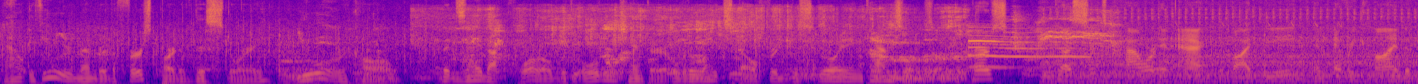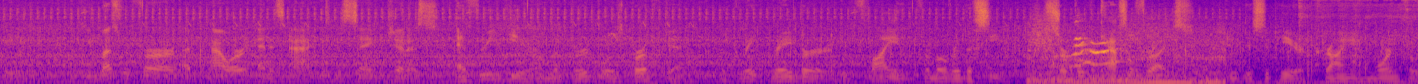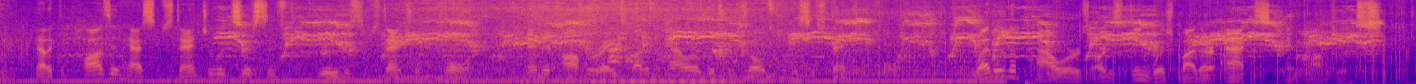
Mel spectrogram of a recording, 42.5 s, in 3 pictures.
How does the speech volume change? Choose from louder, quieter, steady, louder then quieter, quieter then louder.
steady.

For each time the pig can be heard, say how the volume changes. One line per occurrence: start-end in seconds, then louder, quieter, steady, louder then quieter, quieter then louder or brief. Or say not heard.
2.8-11.3 louder
30.4-42.2 steady.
